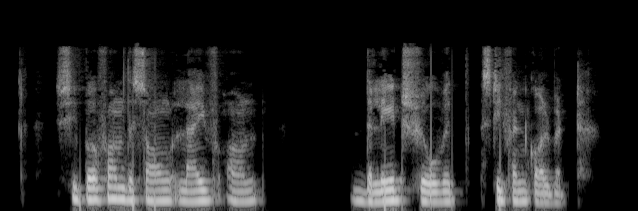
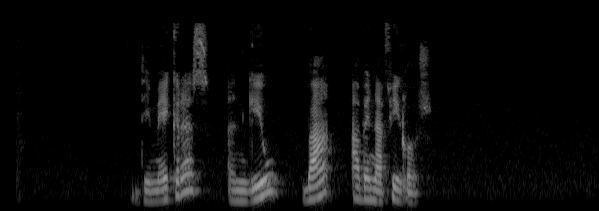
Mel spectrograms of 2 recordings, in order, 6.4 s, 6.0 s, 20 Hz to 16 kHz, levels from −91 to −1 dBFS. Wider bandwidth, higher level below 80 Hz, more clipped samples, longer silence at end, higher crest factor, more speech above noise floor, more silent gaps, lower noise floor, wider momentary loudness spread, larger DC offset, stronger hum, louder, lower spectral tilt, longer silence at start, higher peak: second, 8 kHz vs 11.5 kHz; first, -54 dBFS vs under -90 dBFS; neither; second, 0.5 s vs 1.7 s; second, 18 dB vs 26 dB; first, over 64 dB vs 36 dB; first, 2.68-2.79 s, 2.88-3.50 s, 4.71-4.80 s, 5.70-5.77 s vs none; first, under -90 dBFS vs -80 dBFS; about the same, 13 LU vs 14 LU; neither; neither; first, -26 LUFS vs -44 LUFS; first, -6 dB/octave vs -3 dB/octave; second, 0.55 s vs 1.35 s; first, -8 dBFS vs -22 dBFS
